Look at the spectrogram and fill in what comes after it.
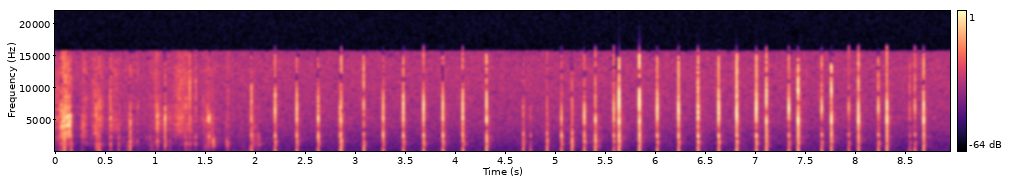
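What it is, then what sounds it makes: Empty plastic bottle. Fingertips and short nails tap rapidly along the body of an empty, hollow clear plastic bottle with a teal cap. After a brief bright, scratchy rustle at the start, a long, steady run of short, dry, clicky taps follows, each with a bright attack and almost no ring.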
